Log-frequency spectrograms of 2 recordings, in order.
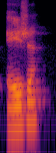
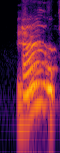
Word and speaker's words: Azure: As far as I'm aware, anyway, it's like everyone in my current team calling Azure Asia, Asia, like you connected. Okay. I was like, what, Asia? Yeah, Asia. And I was like, Azure? – Okay, that's also different.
